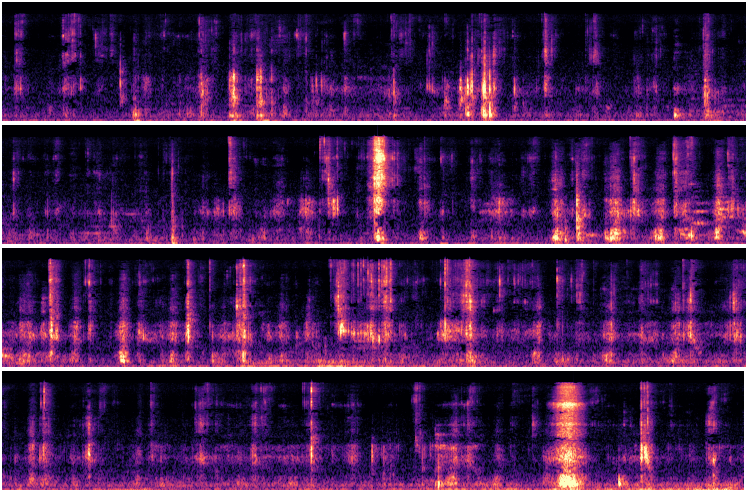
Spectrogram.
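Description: A person eating barbecued chicken and rice by hand: chewing and biting, heard as a scatter of small crunchy clicks. There is a sharper crack about eleven seconds in and another near the end.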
